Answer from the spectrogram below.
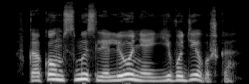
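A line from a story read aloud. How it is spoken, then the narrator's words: Booming question. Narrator (Russian): прогремел новый вопрос от Вадима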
